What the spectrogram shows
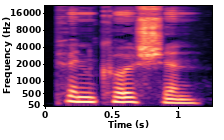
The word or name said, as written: pincushion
